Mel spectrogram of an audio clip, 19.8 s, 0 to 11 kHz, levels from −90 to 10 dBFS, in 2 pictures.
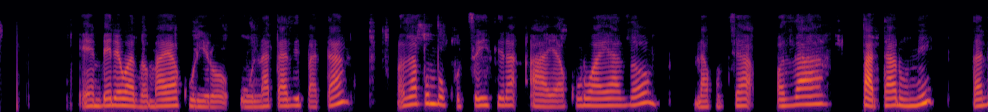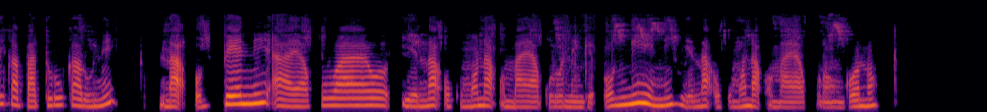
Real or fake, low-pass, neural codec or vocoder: fake; 7.2 kHz; codec, 16 kHz, 8 kbps, FreqCodec, larger model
